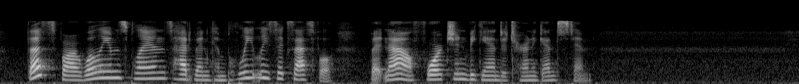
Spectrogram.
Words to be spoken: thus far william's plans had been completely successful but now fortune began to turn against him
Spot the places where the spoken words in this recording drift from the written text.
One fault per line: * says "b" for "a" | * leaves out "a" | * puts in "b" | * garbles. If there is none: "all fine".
all fine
